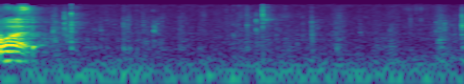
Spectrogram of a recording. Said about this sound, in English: Oh, I just realized the microphone is probably picking up every single chew. Right. Oh, God. Because I'm, like, right in front of it.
